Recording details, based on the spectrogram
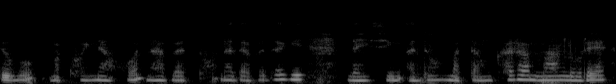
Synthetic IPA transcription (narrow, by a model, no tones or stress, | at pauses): d̥ubṵmɐkʰojnɐhot̚nɐbhot̚nɐdɐbɐdɐɡilɐjsiŋɐdumɐtɐmkʰɐɾɐmaŋluɾe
